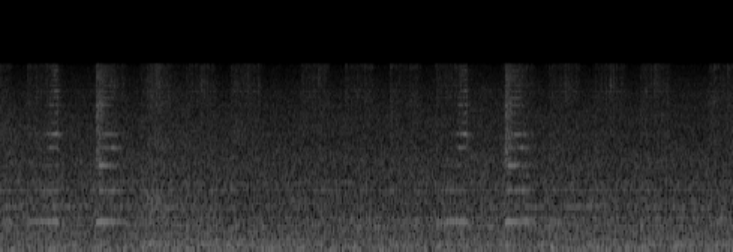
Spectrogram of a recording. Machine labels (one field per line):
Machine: slide rail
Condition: normal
